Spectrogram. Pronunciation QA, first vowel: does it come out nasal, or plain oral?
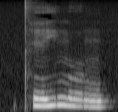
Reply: oral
